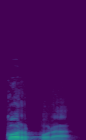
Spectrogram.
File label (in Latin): "corpora", Latin; santillana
